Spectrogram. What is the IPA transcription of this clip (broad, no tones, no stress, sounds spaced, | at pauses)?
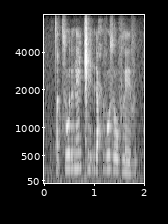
tˤ ĩ t͡s o r ẽ ǁ i r ɨ ħ v o z o f l e v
